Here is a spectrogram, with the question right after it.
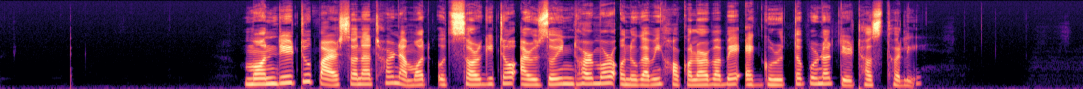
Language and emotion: Assamese, neutral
